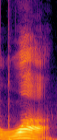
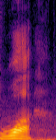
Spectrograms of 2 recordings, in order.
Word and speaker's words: は: every sort of thing this is the hiragana wha however when it is the subject or topic marker it is pronounced at well hold on it's a topic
